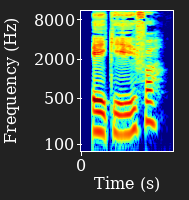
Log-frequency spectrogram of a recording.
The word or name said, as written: AGF'er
